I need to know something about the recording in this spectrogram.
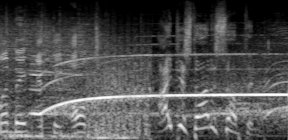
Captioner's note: siren wailing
